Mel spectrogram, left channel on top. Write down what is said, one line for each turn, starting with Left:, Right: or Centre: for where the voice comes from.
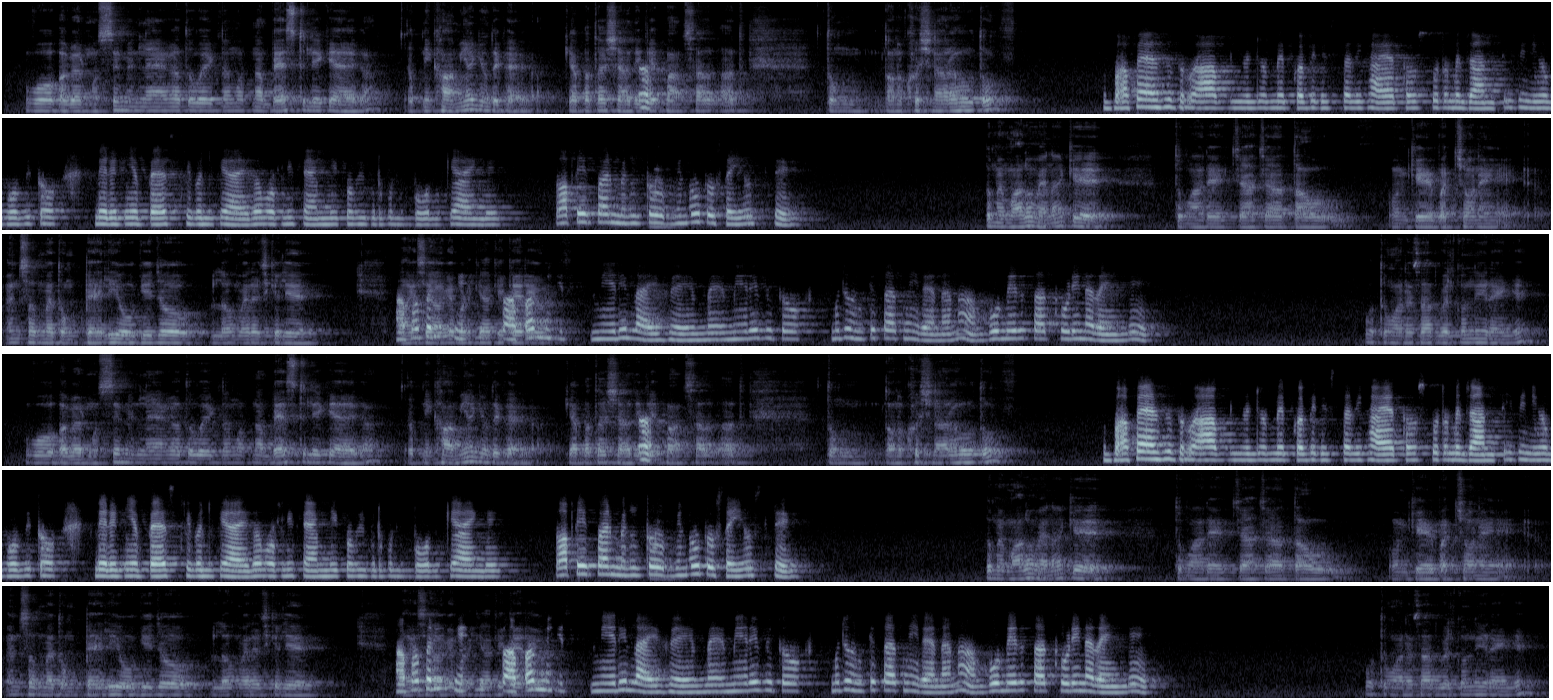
Left: वो अगर मुझसे मिलने आएगा तो वो एकदम अपना बेस्ट लेके आएगा अपनी खामियां क्यों दिखाएगा क्या पता शादी
Right: तो
Left: के पाँच साल बाद तुम दोनों खुश ना रहो तो
Right: पापा ऐसे तो आपने जो मेरे को अभी रिश्ता दिखाया था उसको तो मैं जानती भी नहीं हूँ वो भी तो मेरे लिए बेस्ट ही बन के आएगा वो अपनी फैमिली को भी बिल्कुल बोल के आएंगे तो आप एक बार मिल तो
Left: जी।
Right: मिलो तो सही उससे
Left: तुम्हें मालूम है ना कि तुम्हारे चाचा ताऊ उनके बच्चों ने इन सब में तुम पहली होगी जो लव मैरिज के लिए
Right: पापा
Left: आगे से
Right: पर ये
Left: आगे बढ़
Right: मेरी
Left: के आके
Right: पापा
Left: कह रही हो
Right: मेरी मेरी लाइफ है मैं मेरे भी तो मुझे उनके साथ नहीं रहना ना वो मेरे साथ थोड़ी ना रहेंगे
Left: वो तुम्हारे साथ बिल्कुल नहीं रहेंगे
